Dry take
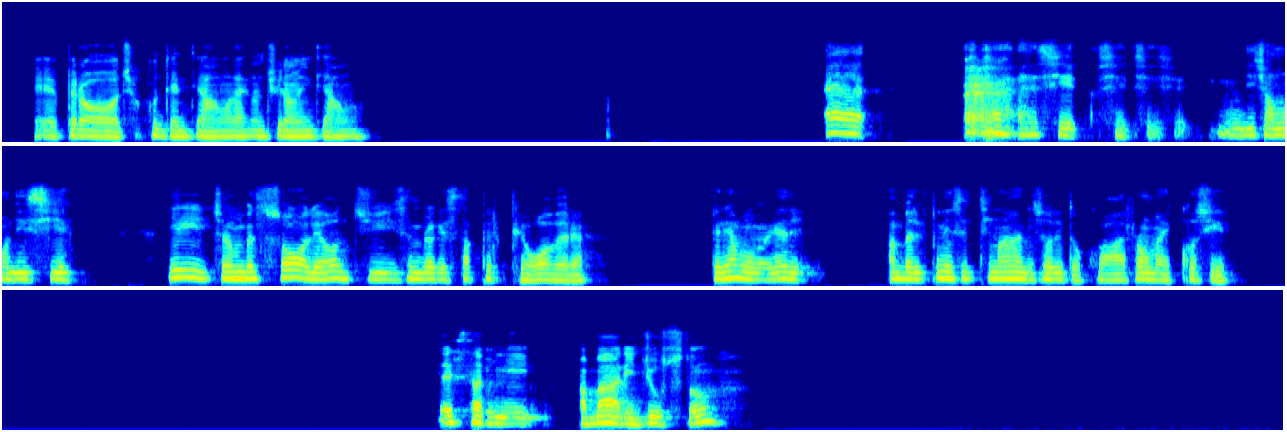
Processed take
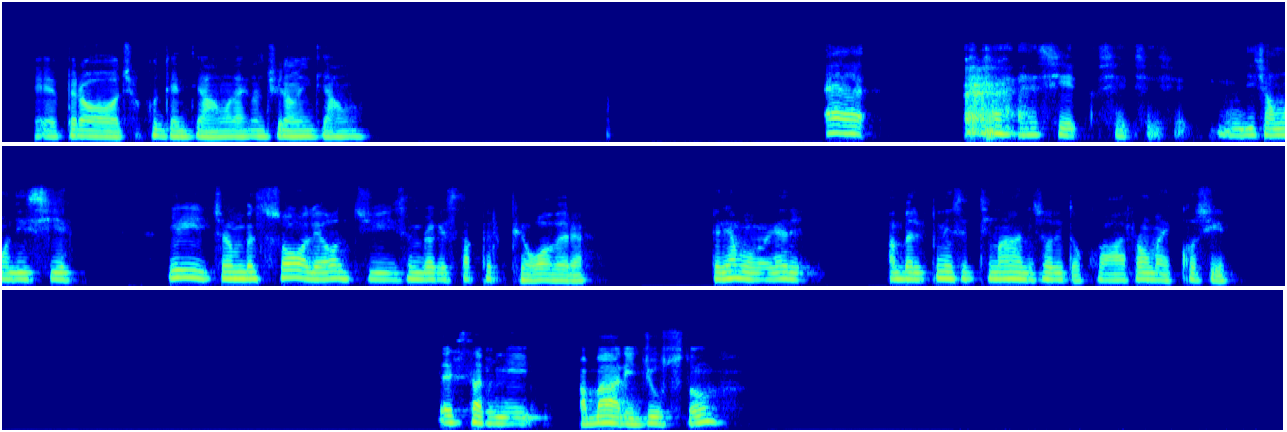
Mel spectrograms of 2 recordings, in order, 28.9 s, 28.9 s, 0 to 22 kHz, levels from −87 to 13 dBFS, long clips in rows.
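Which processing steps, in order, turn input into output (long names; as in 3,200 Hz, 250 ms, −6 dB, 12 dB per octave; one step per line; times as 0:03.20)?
low-pass filter 7,300 Hz
level −8.5 dB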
